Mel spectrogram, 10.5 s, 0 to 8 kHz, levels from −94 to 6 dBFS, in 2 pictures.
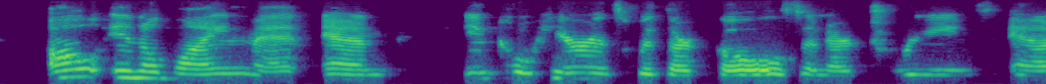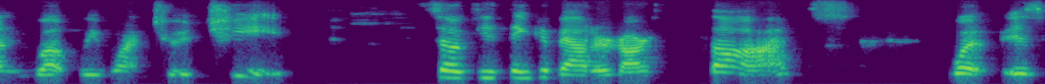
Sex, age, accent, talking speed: female, 50-69, American, 160 wpm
